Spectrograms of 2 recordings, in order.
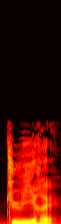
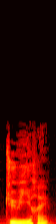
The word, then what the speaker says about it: tu irais: Tu irais. Same thing here, final S not pronounced. Tu irais.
